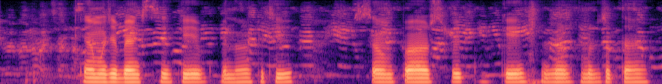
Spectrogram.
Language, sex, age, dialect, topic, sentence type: Hindi, male, 18-24, Awadhi Bundeli, banking, question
